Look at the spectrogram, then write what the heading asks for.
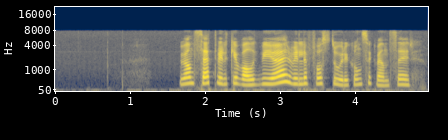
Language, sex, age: Norwegian, female, 21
